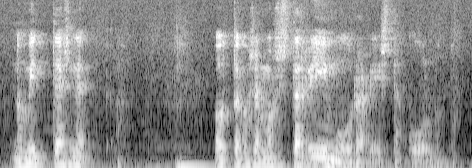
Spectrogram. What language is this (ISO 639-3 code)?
fin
